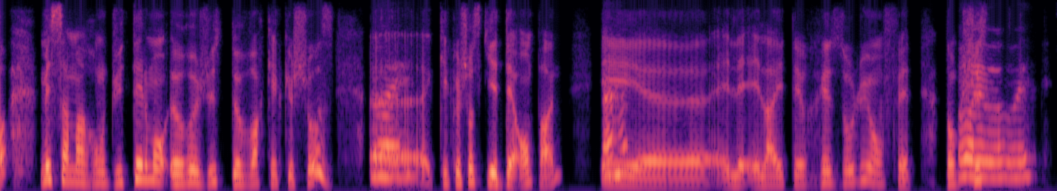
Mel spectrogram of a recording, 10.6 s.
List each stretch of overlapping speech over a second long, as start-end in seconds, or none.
none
